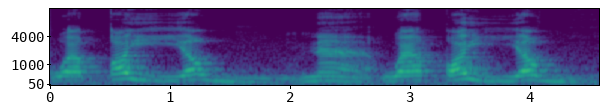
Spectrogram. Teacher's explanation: الضاد رخاوة مفخمة مطبقة والياء عليها نبر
